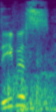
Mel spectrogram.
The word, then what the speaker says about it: Divas: As she said, if it's pronounced Divas, if you said Divis, don't worry about it. Just don't call me Davis. Just don't add a don't take out an I and add an A.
